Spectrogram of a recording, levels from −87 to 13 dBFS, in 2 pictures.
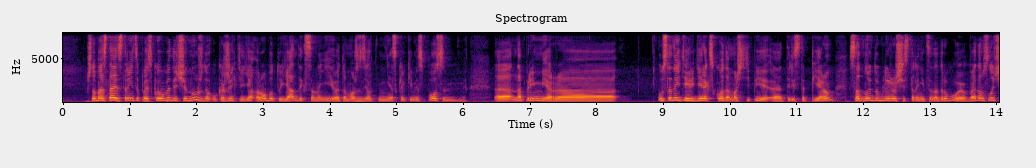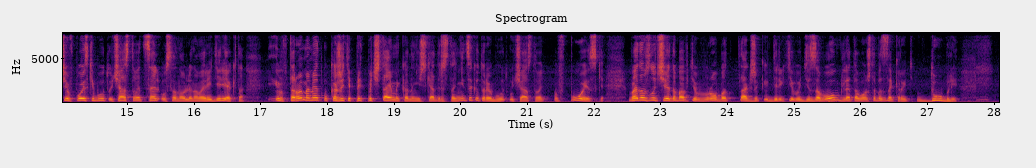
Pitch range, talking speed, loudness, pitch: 160-215 Hz, 145 wpm, -17 LUFS, 190 Hz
